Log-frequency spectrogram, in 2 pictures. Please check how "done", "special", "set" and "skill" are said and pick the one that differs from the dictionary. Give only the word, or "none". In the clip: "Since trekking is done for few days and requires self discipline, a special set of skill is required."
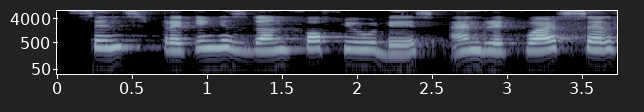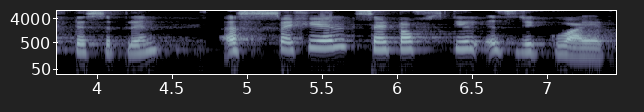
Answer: none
